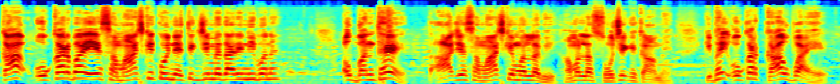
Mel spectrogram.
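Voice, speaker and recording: High, bright, emphatic Chhattisgarhi man. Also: very animated, moderate pace. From Chhattisgarh, India. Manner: emphatic, repeats phrases. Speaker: social activist, NGO worker. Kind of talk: impassioned interview answers.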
